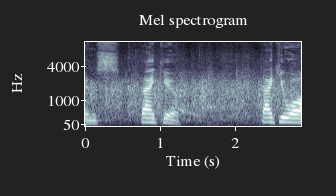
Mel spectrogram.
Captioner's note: applause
